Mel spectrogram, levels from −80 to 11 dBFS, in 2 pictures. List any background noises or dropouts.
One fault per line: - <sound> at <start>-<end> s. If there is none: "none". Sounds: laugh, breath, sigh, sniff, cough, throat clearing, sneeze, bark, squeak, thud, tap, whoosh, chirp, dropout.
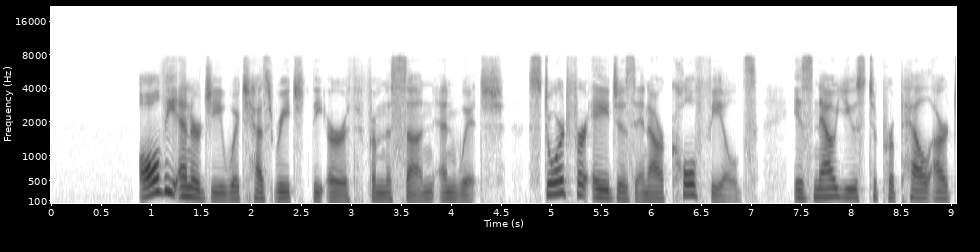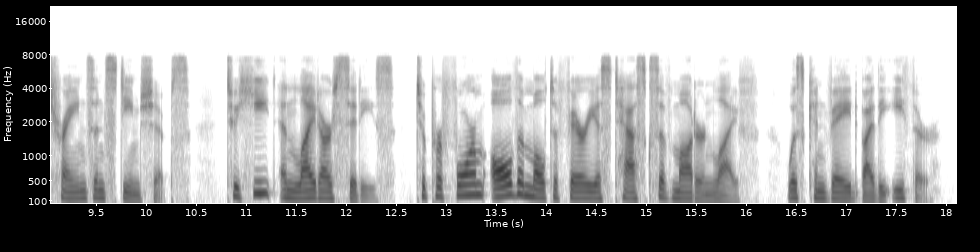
none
